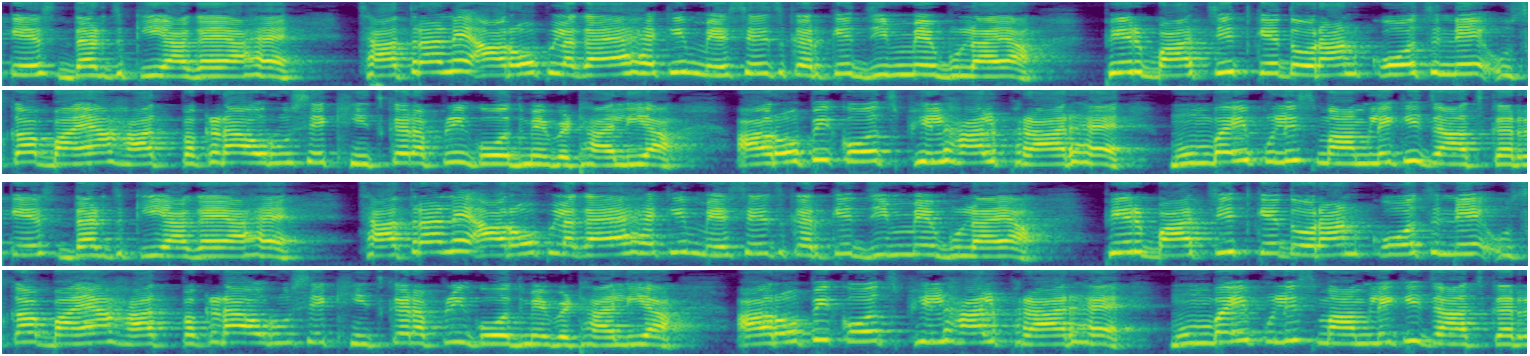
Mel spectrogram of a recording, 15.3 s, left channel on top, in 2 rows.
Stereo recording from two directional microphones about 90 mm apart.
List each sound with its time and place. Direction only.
0.0 s speech: 55° left (ahead or behind)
